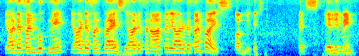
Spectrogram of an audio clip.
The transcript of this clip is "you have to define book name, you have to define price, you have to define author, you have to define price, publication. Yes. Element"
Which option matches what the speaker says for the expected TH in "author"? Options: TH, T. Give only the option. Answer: T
